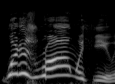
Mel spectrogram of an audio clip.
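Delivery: high, loud scolding shout; shouted what is wrong; yelled rebuke. Retold or imitated. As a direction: yell it at her in disbelief. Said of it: "somebody slaps you around and goes".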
